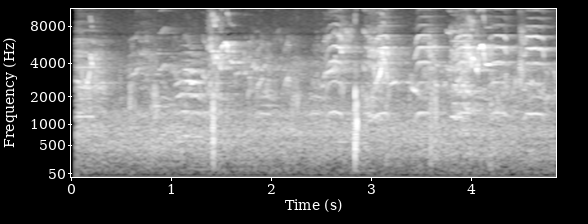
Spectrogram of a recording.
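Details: Two scaly-breasted lorikeets fighting trade harsh, shrill, overlapping screeches in a nonstop squabble, with sharper bursts every second or so.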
